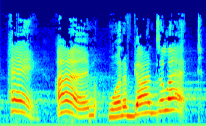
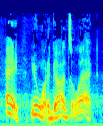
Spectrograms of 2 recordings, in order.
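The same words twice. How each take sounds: First: Slow, higher, chest-out bragging; mock a proud man announcing himself; puffed-up boast. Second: Said in the usual way. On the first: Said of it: "stick out your check, your chest rather". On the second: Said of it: "no pride, no boasting in that".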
